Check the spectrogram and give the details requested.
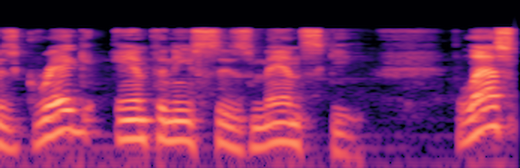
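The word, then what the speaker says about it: Szymanski: different names now my name is greg anthony zizmanski last name is spelled s z y m a n s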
